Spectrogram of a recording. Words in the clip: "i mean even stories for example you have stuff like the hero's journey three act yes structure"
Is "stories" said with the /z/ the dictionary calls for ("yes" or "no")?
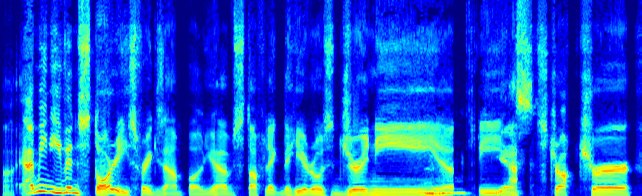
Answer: no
